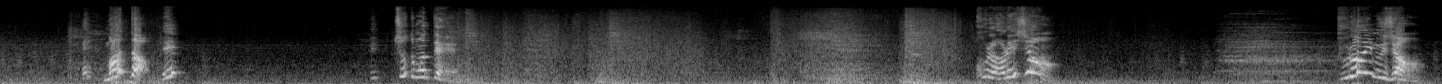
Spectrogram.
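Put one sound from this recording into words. Blades swish and clash loudly in a fight.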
